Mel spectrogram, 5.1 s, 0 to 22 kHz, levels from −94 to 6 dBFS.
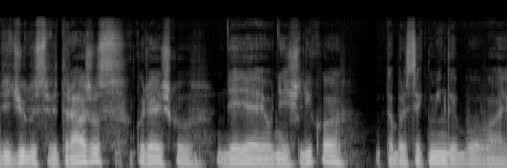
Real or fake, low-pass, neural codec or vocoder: real; 14.4 kHz; none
